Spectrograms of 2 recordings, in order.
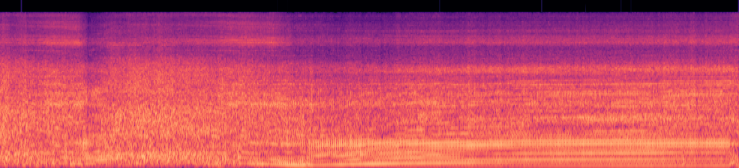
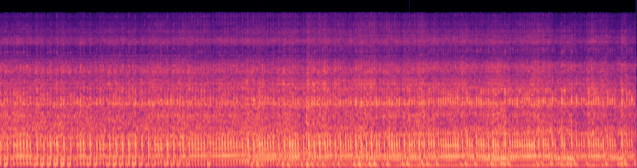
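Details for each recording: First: Honda GL Neotech after repair of its stumbling on throttle, heavy fuel use and black plugs: engine blips up cleanly, holds a steady high rev, then drops back to idle without stumbling; smooth revving. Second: Honda GL Neotech that runs but falters when throttle is raised, uses a lot of fuel and has black spark plugs; a new plug didn't help and the coil is suspected: ragged, stumbling revving; misfire under throttle.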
